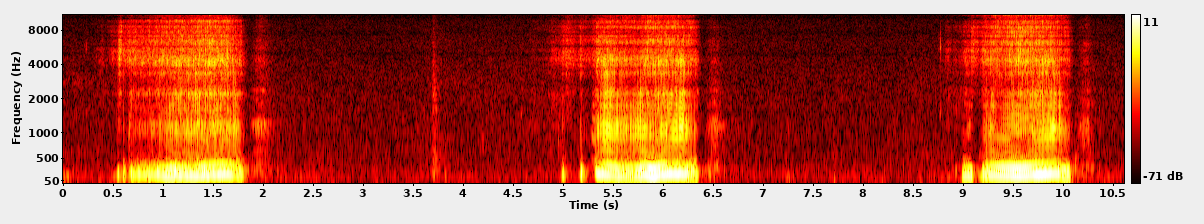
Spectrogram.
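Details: Three loud, rattling snores on inhalation with quiet pauses between, about 16 breaths a minute; ordinary snoring.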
